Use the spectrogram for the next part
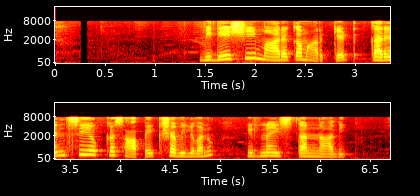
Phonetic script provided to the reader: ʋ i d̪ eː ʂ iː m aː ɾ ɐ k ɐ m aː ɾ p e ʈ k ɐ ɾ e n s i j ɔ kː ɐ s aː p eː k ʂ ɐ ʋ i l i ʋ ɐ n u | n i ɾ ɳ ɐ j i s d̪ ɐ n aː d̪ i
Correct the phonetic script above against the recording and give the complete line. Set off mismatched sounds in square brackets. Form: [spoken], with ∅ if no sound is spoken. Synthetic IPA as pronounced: ʋ i d̪ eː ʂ iː m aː ɾ ɐ k ɐ m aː ɾ [k] e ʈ k ɐ ɾ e n s i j ɔ kː ɐ s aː p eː k ʂ ɐ ʋ i l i ʋ ɐ n u | n i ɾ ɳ ɐ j i s [t̪] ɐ [nː] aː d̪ i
